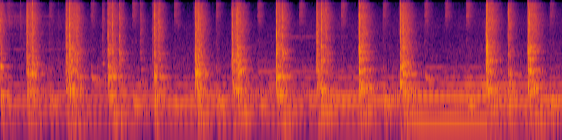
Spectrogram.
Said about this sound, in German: damit man auch genau im richtigen Moment die Röhre auf den Tisch oder sonst was haut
